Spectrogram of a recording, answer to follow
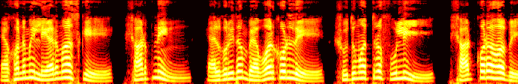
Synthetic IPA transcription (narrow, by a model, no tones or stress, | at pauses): ɛkʰonamileaɾmaske | ʃaɾpʰniŋ | ɛlɡoɾit̪ambɛboɦaɾkoɾleʃud̪ʱumat̪ːɾofuli | ʃaɾp̚kɔɾaɦɔbe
